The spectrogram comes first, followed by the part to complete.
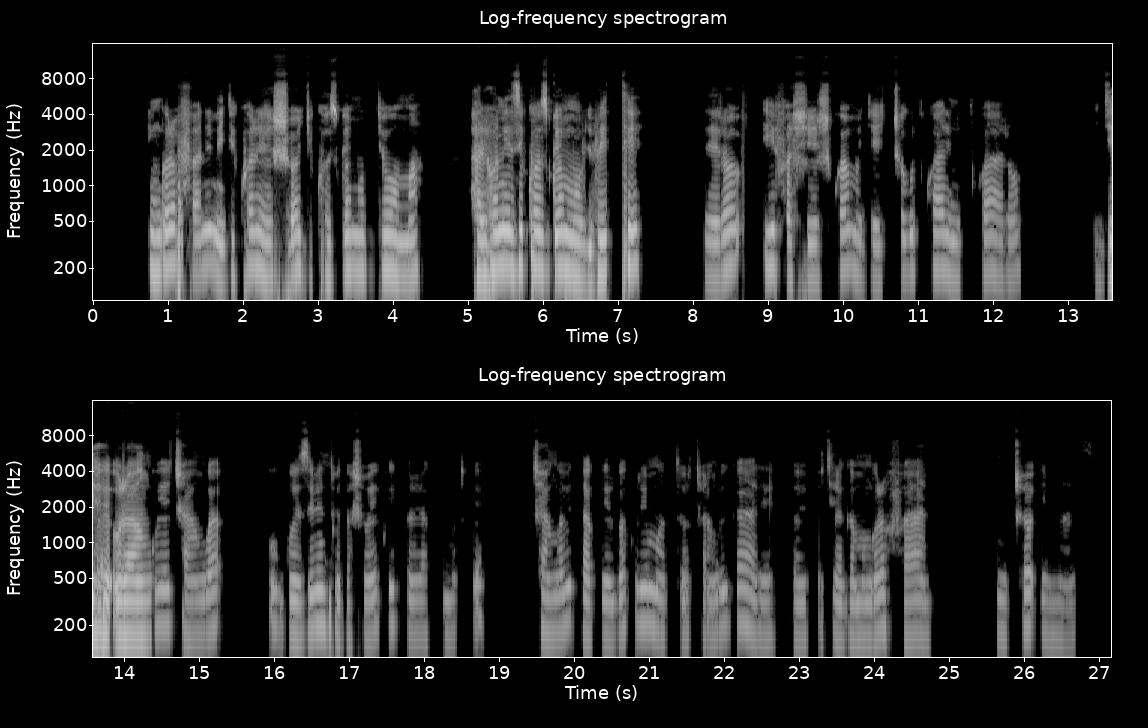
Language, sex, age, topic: Kinyarwanda, female, 36-49, finance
